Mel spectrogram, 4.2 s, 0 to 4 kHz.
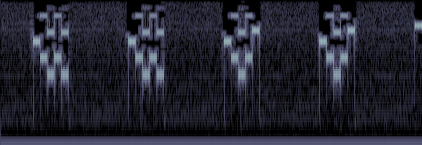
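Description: Five-tone selective call (ZVEI), heard as quick runs of five tones, tones of about 70 ms. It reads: 85252 85252 85250 85250
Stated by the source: ZVEI five-tone selective call received on an SDR.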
